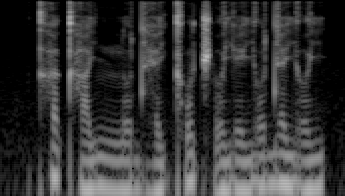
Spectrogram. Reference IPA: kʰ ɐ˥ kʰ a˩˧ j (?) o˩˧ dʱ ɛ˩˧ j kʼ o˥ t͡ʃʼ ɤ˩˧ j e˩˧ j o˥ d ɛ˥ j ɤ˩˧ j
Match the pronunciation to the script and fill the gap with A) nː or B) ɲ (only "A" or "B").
A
